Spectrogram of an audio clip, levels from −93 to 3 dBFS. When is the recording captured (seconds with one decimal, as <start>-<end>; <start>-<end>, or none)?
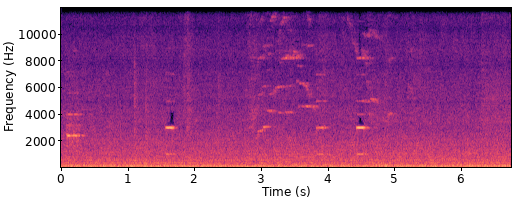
0.0-0.7; 1.7-6.8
